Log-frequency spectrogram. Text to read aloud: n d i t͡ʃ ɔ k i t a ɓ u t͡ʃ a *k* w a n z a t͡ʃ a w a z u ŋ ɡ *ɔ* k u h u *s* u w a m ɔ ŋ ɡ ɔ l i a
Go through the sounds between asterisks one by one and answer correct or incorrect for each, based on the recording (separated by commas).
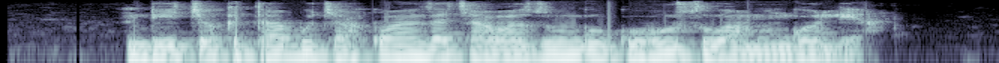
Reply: correct, incorrect, correct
